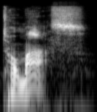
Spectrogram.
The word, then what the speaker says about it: Thomas: When it comes to Thomas, there are people who spell their name Thomas, but actually pronounce it Tomas.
